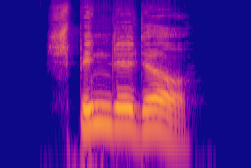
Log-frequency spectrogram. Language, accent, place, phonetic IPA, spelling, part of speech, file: German, Germany, Berlin, [ˈʃpɪndl̩ˈdʏʁ], spindeldürr, adjective, De-spindeldürr.ogg
- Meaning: spindly; as thin as a spindle; as thin as a rail, as thin as a rake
